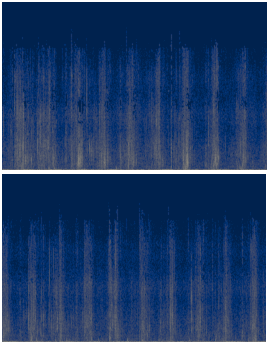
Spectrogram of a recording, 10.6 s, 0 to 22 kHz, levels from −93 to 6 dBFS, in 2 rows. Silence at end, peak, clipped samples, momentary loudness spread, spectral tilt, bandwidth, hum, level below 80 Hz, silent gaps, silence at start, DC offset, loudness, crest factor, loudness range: 0 s; -20 dBFS; under 0.1%; 11 LU; -2.5 dB/octave; 16.5 kHz; none; -50 dBFS; none; 0 s; under 0.1%; -50 LUFS; 24 dB; 5 LU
